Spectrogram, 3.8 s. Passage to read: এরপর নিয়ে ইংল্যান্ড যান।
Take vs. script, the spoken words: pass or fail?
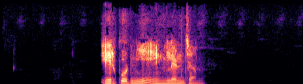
pass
